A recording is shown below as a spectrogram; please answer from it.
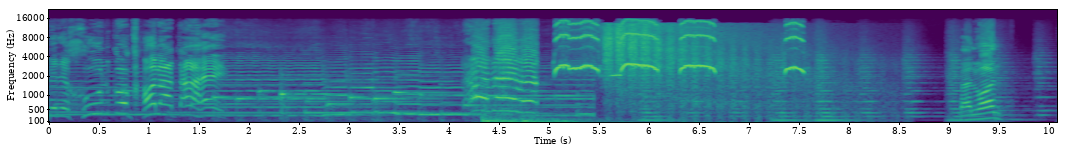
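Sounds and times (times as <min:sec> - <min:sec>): faint background music: 0:00.0 - 0:10.0
high whistle notes: 0:04.9 - 0:07.9.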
